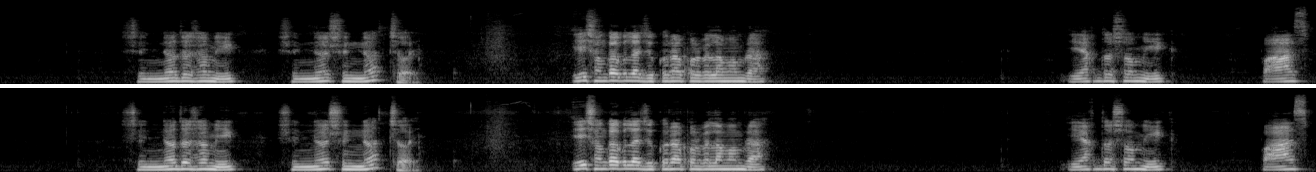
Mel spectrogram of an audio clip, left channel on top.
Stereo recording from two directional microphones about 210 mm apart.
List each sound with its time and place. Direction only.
1.2 s a man's voice: 50° right (ahead or behind)
5.7 s a man's voice: 55° right (ahead or behind)
10.7 s a man's voice: 55° right (ahead or behind)
12.6 s a man's voice: 50° right (ahead or behind)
